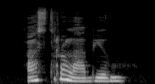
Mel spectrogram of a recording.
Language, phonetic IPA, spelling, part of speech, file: Polish, [ˌastrɔˈlabʲjũm], astrolabium, noun, LL-Q809 (pol)-astrolabium.wav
